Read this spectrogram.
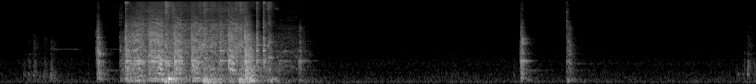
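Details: Mitsubishi Eclipse after about 8.5 years sitting, fuel pump now connected, spark and fuel confirmed, battery sounding weak from sitting and being put on a charger: starter churns about two seconds without catching, crank no start; owner suspects the crank position sensor.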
